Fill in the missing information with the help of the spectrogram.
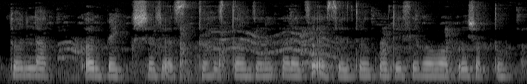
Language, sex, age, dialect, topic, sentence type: Marathi, female, 18-24, Standard Marathi, banking, question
